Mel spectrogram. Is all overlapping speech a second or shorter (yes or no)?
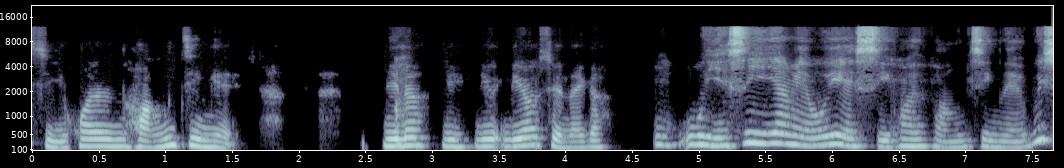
yes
